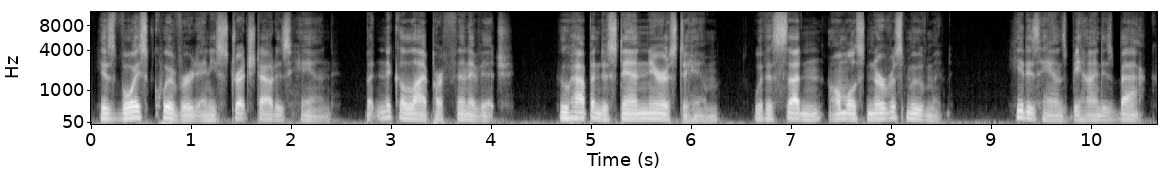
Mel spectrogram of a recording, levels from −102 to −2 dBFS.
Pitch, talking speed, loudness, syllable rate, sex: 105 Hz, 175 wpm, -19 LUFS, 5.5 syllables/s, male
